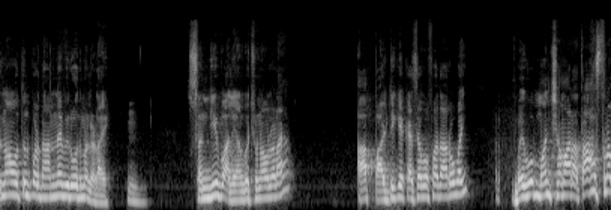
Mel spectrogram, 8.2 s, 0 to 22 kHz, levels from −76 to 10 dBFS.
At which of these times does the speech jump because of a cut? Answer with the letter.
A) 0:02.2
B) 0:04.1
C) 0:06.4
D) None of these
C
